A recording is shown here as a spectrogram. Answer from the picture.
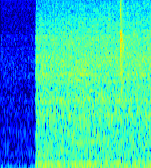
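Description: Road traffic and car noise from an open outdoor microphone, cutting in suddenly about half a second in and then holding steady as a low hum under a rushing noise.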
